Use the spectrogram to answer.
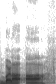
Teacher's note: बड़ा आ आप बोलेंगे तो पूरा मुंह आपका खुला रहेगा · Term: विवृत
